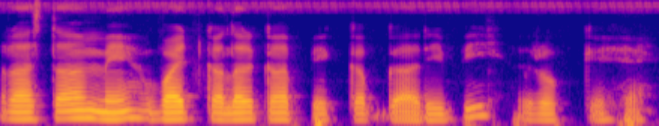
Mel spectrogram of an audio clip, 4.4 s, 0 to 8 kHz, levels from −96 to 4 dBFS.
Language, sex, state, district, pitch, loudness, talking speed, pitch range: Hindi, male, Arunachal Pradesh, Lower Dibang Valley, 115 Hz, -19 LUFS, 165 wpm, 105-120 Hz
